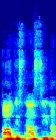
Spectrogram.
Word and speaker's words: August Alcina: I love August Alcina.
